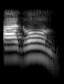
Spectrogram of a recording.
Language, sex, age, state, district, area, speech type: Hindi, male, 60+, Uttar Pradesh, Ayodhya, rural, conversation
